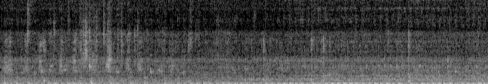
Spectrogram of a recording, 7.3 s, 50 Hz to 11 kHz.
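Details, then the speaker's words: Honda XRM 125 single-cylinder motorcycle just after a DIY oil change, started on one click; steady even putter at idle with regular firing, no knocks or misses; engine running normally. "Sarado na po natin tapos i-start natin yung motor. Yan po, okay na po siya mga kapatid. One click lang."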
